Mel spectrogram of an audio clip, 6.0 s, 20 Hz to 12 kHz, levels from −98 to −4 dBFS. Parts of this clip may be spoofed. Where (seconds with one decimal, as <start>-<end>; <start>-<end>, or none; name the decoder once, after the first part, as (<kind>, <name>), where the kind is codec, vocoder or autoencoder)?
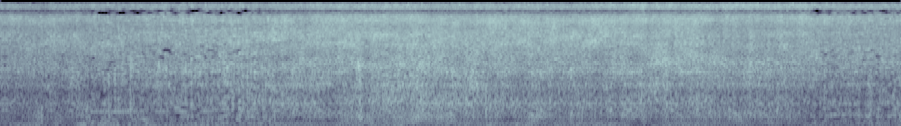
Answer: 0.0-0.6 (codec, SNAC); 1.8-5.4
